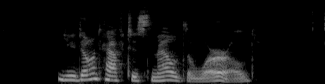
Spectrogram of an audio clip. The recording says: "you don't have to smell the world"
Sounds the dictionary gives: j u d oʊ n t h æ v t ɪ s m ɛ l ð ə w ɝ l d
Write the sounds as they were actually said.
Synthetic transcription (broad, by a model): j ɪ d oʊ n t h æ f t ɪ s m ɛ l ð ə w ɝ l d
